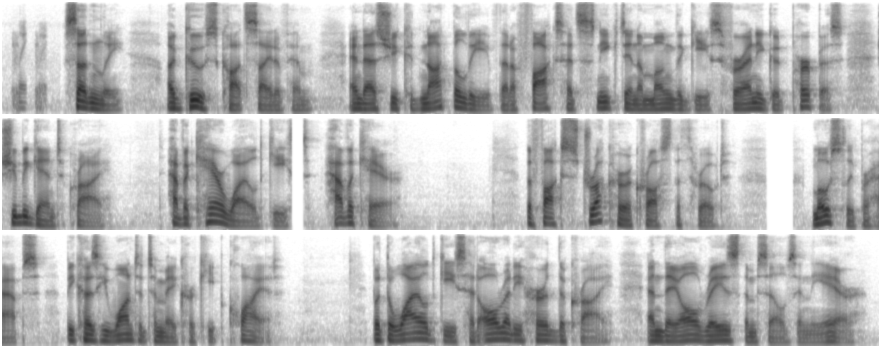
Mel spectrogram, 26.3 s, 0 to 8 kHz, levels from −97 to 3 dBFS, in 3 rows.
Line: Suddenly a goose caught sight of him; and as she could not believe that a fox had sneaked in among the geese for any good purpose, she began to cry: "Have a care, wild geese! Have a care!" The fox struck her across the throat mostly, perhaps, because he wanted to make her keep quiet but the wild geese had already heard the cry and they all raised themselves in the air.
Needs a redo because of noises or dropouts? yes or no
yes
